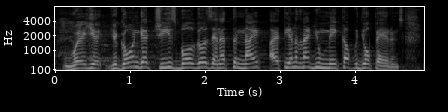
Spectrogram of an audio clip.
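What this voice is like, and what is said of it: Speaker's own Indian accent. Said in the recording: “this is the sexiest accent in the world ... more women are having sex with this accent than any other accent”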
